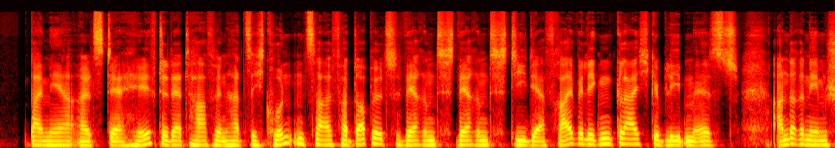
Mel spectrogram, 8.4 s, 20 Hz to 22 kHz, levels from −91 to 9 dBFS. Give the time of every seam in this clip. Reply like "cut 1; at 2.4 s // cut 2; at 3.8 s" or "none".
cut 1; at 2.7 s // cut 2; at 4.6 s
